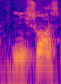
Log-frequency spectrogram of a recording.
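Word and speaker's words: niçoise: Yo en un menú, acá mismo, hace poco, tuve que sacar la palabra nisuaz, porque se escribe nicoise con una cedilla.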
